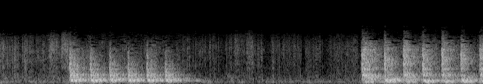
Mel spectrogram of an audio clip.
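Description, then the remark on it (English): Two loud bursts of rapid, repeated knocking on a door by police, each a quick series of heavy raps, separated by a short quieter pause. No one speaks. “I'll knock.”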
